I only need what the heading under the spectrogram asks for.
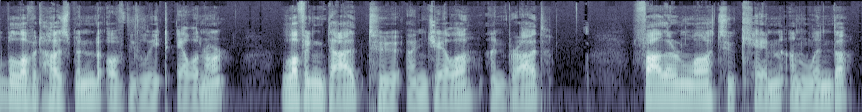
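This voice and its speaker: A man's voice: mid-range voice, no echo, clean studio sound. A man reading newspaper announcements and articles aloud from a script as a volunteer reader. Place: at home.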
